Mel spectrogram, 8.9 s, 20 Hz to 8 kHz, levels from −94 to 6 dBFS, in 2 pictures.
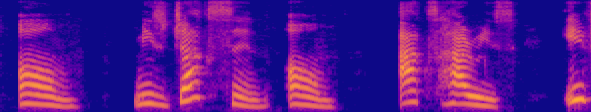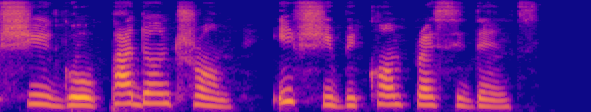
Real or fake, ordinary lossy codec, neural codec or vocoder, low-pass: real; none; none; none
